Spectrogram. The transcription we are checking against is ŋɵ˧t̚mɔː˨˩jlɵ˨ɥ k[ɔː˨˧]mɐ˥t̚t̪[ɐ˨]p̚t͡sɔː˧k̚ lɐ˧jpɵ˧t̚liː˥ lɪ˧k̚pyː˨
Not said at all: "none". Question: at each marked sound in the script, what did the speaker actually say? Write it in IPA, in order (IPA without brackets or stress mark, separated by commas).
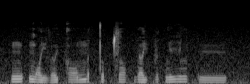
ɔː˨˧, ɐ˨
